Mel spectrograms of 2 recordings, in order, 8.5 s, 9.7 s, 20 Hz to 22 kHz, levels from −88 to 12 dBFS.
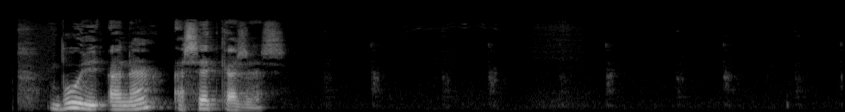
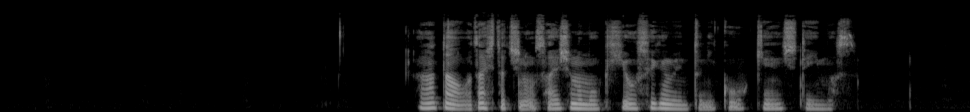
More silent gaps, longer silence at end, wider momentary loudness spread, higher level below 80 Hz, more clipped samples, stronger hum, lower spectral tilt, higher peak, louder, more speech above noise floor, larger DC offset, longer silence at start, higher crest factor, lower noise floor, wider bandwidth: neither; first, 5.65 s vs 1.2 s; first, 19 LU vs 11 LU; about the same, -80 dBFS vs -80 dBFS; neither; neither; first, -5.5 dB/octave vs -4 dB/octave; first, -8 dBFS vs -12 dBFS; first, -25 LUFS vs -32 LUFS; about the same, 52 dB vs 50 dB; neither; second, 0.5 s vs 4.15 s; about the same, 22 dB vs 24 dB; second, -77 dBFS vs -82 dBFS; second, 11 kHz vs 13 kHz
